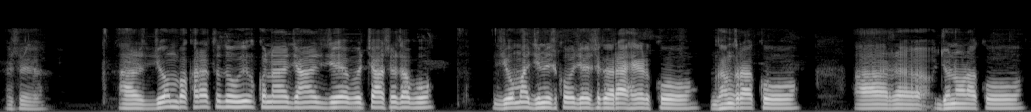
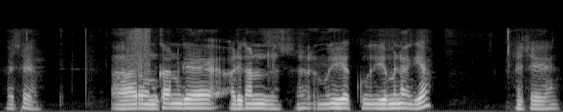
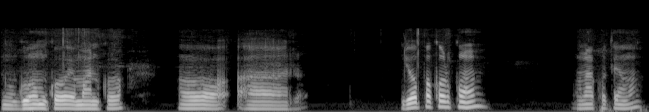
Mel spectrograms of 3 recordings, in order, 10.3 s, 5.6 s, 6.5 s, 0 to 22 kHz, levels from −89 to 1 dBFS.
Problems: none marked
